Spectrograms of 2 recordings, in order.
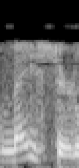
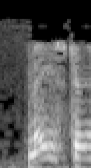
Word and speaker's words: Meister: It's Tool Meister, like on the Game of Thrones, Meister. – Oh, the Meister. Okay, I apologize. Okay. – It rhymes with taster. Meister and taster.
